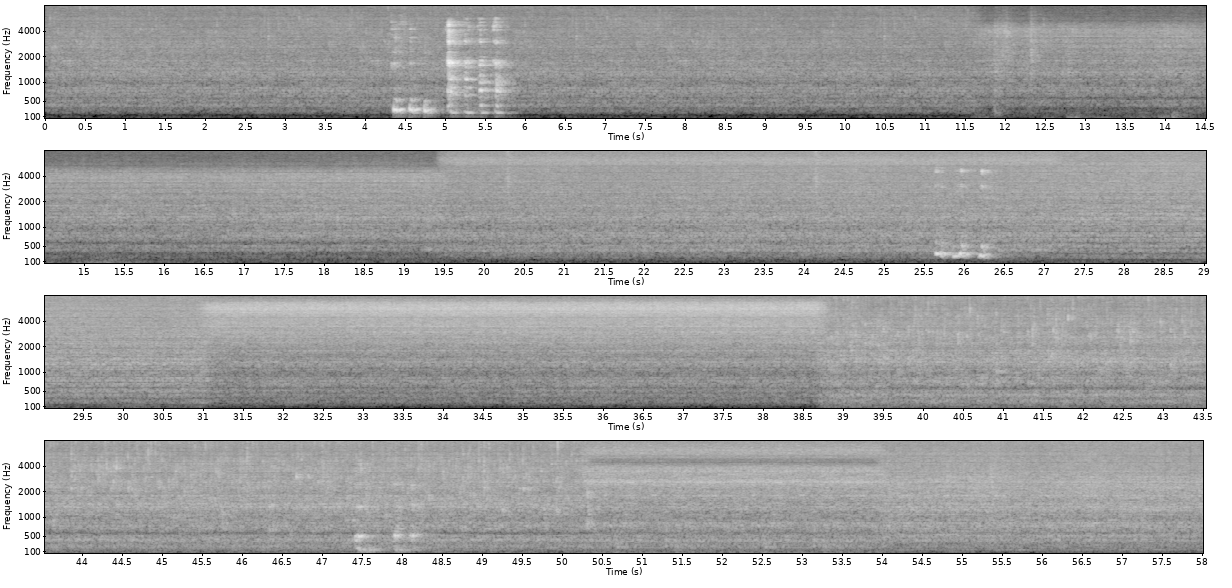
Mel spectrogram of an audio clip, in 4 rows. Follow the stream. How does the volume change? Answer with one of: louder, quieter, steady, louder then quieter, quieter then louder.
louder.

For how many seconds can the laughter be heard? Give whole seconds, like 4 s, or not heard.
3 s.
